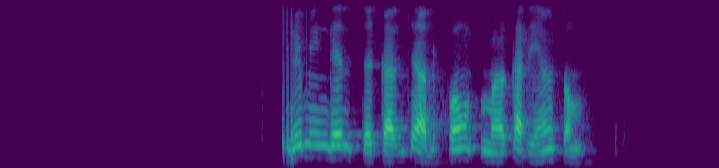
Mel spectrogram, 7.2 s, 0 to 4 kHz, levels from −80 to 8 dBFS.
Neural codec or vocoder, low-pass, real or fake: autoencoder, 48 kHz, 128 numbers a frame, DAC-VAE, trained on Japanese speech; 3.6 kHz; fake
